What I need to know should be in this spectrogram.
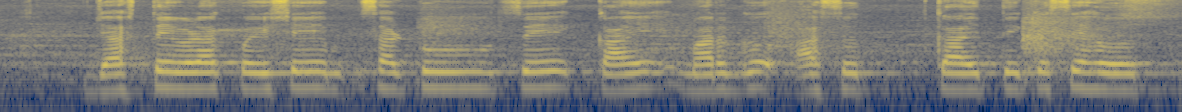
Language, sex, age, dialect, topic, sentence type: Marathi, male, 36-40, Southern Konkan, banking, question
